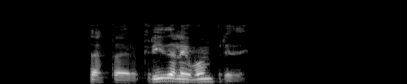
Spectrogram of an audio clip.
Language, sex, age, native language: Icelandic, male, 40-49, Icelandic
